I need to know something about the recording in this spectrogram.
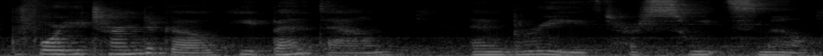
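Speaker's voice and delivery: usual speaking voice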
